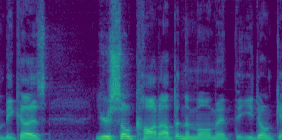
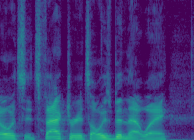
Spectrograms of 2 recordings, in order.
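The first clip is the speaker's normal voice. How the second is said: ordinary talk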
